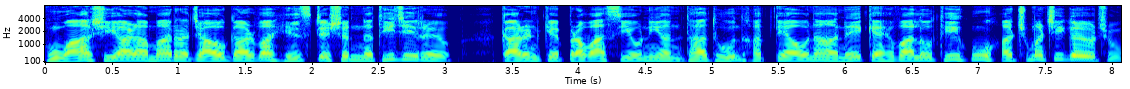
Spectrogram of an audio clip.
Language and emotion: Gujarati, fearful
